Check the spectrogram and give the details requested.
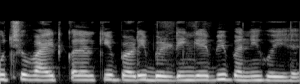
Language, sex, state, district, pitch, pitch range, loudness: Hindi, female, Bihar, Patna, 200 Hz, 195-210 Hz, -14 LUFS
